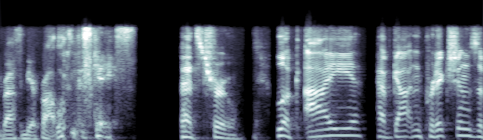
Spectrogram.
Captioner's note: laugh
